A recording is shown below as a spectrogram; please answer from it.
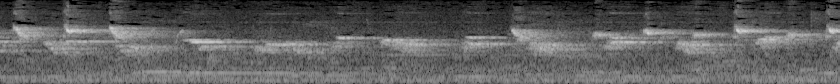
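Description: A sooty-headed bulbul gives a loud, liquid run of short whistled notes, many sliding downward, about two per second, with a faint hum behind.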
